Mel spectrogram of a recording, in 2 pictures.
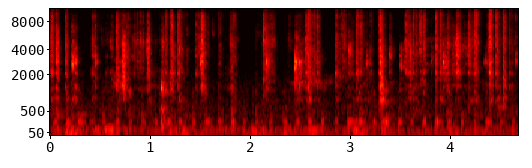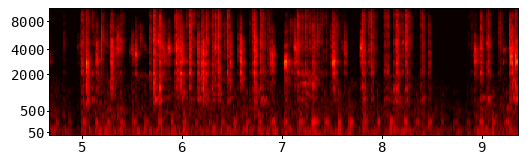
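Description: Metal potato masher pressing and scraping boiled potatoes against a stainless-steel plate: a rapid, irregular run of clicks and scrapes of metal on metal, with a brief pause about halfway through.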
